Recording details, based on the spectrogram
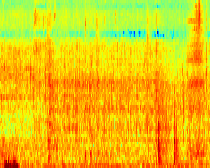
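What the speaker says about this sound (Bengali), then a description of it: "মশলা থাকলো ওর মধ্যে আমি লাউ শাকগুলি দিয়ে দিচ্ছি" Bottle gourd greens hit hot spice paste left in the pan after frying fish, giving a soft, steady frying hiss with faint scraping and stirring taps, close and quiet, with no talking.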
